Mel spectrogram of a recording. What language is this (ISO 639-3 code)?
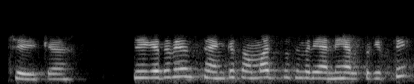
pan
